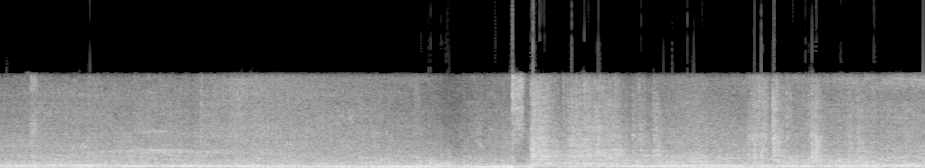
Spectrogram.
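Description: Lowered pickup truck's engine running as the truck rolls slowly past, its pitch rising and falling with the throttle. Sudden short rushing noises come about five seconds in and twice more near the end.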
